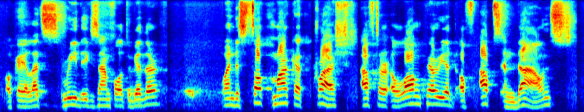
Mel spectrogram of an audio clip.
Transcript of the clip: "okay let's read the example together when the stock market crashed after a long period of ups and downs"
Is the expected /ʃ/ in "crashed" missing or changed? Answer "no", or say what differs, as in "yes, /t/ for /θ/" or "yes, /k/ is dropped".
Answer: no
